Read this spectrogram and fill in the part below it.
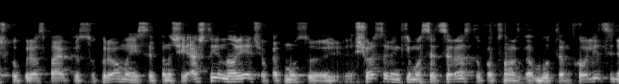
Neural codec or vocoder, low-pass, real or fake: none; 7.2 kHz; real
